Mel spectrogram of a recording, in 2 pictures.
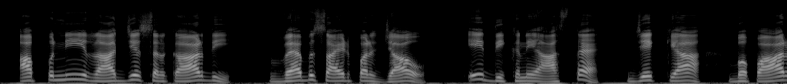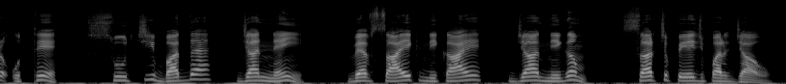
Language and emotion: Dogri, neutral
